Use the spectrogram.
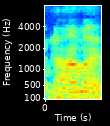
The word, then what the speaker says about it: Rama: So Rama, Rama, just simple Ra and then Ma.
